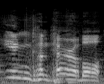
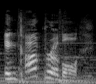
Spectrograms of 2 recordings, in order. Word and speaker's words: incomparable: And of course, as always, behind the glass, we have the incomparable queen of knobs and sliders, producer Sammy. I pronounced incomparable wrong. I don't know. Incomparable. The incomparable queen of knobs and sliders, Sammy! Okay, that's much better.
